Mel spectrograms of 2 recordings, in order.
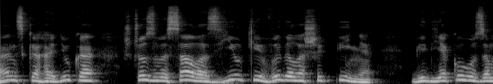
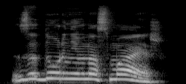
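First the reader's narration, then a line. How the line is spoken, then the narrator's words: Shouted. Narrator (Ukrainian): крикнув Кобін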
